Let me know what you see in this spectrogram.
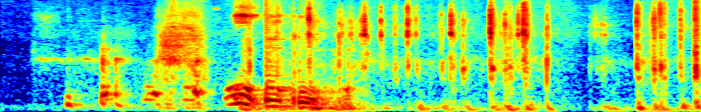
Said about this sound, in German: Ah, das Getippe stört mich echt. Kannst du nicht irgendwie das Papier schreiben?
